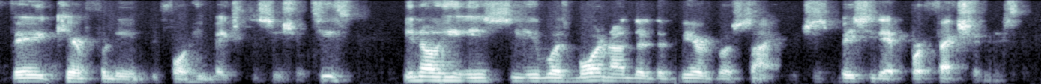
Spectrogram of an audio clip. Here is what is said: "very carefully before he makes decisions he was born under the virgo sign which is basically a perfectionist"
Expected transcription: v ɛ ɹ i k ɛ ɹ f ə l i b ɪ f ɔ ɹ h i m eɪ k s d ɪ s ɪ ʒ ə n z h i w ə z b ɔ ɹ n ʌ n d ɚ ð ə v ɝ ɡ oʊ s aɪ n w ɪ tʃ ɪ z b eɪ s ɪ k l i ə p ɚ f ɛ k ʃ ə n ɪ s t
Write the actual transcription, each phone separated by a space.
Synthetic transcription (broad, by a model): v ɛ ɹ i k ɛ ɹ f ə l i b ɪ f ɔ ɹ h i m eɪ k s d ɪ s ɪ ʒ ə n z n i w ə z b ɔ ɹ n ʌ n d ɚ ð ə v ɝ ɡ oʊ s aɪ n w ɪ tʃ ɪ z b eɪ s ɪ k l i ə p ɚ f ɛ k ʃ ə n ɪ s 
